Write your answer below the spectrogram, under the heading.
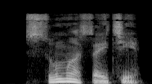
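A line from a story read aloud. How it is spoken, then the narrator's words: Muttered. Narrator (Russian): пробормотал Стас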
